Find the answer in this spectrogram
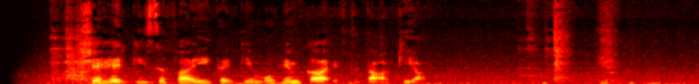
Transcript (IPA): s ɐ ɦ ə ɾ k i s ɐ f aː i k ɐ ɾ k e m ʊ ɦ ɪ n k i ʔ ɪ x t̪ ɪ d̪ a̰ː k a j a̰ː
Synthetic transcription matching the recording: ʃ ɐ ɦ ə ɾ k i s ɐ f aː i k ɐ ɾ k e m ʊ ɦ ɪ m k a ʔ ɪ f t̪ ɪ t̪ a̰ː k i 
